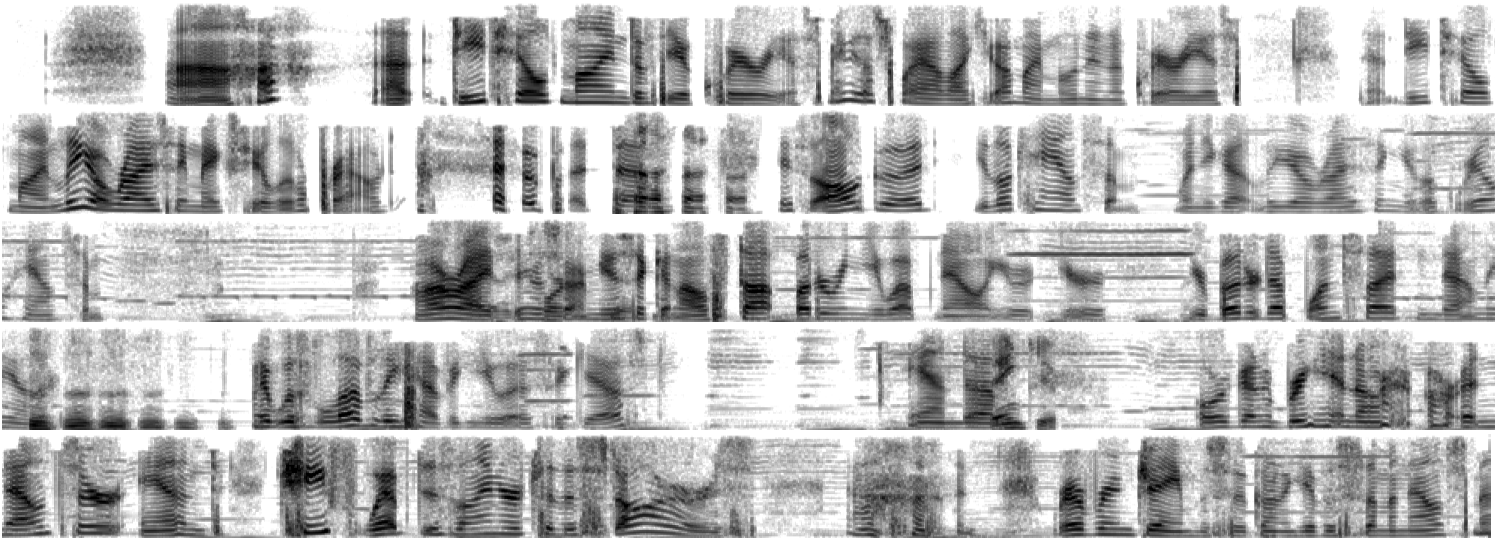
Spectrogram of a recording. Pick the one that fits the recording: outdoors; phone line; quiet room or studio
phone line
